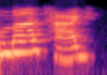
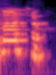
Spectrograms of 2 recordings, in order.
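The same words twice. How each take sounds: First: The name is said the unusual, official way. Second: The name is said the familiar, expected way. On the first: This is how the name is officially meant to be said. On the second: This is how readers usually say it.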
